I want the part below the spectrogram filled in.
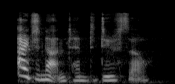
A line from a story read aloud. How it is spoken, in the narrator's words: she added, but only quietly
